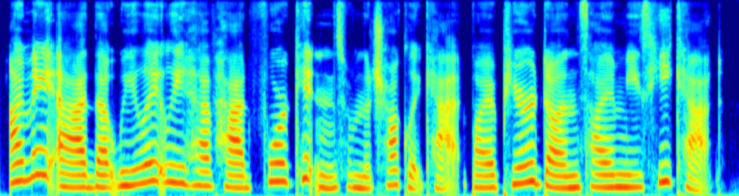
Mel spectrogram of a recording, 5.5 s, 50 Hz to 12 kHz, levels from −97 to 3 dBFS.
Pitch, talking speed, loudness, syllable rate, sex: 240 Hz, 225 wpm, -19 LUFS, 5.7 syllables/s, female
